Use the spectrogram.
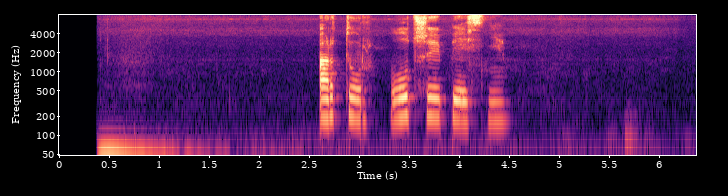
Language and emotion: Russian, neutral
